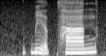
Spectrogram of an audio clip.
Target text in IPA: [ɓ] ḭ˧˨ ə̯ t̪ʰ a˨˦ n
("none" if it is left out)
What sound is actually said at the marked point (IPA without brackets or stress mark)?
ɓ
